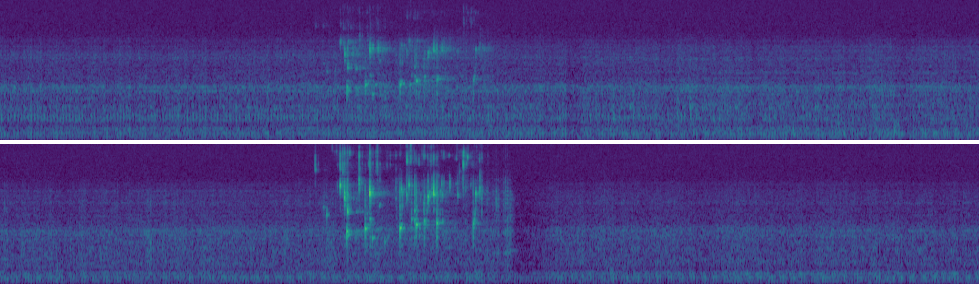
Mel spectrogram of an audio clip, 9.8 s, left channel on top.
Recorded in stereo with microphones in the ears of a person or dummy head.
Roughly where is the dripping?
Right.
